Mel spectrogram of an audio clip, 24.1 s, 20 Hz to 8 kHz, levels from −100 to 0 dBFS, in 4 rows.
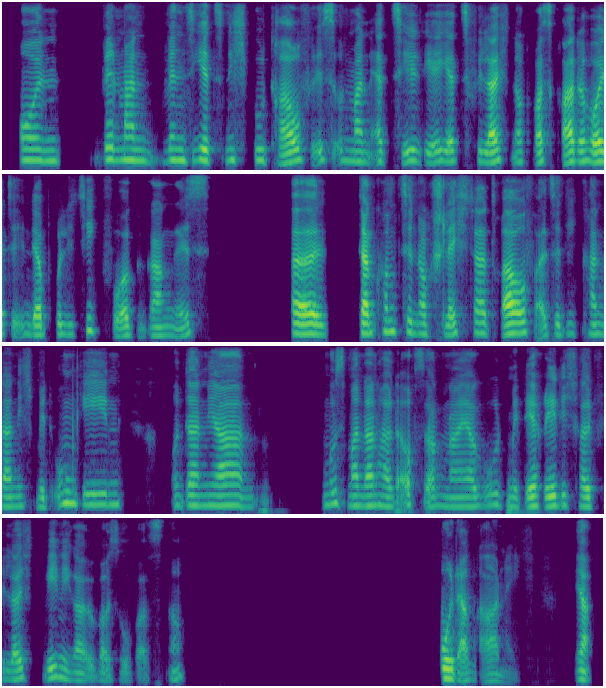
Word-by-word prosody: Und, 200 -2 -2 0.4
wenn 210 -2 -1
man 200 -2 -1
wenn 200 +1 -2
sie 190 - -11
jetzt 195 0 +2
nicht 205 0 -8
gut 200 -2 -6
drauf 175 +7 +2
ist 195 +3 -5
und 190 0 -12
man 180 -1 -3
erzählt 175 +1 -5
ihr 165 +3 -3
jetzt 180 -1 -2
vielleicht 175 +2 +4
noch, 175 0 -8
was 165 +2 0
grade 175 +1 +5
heute 175 +1 +6
in 170 +1 -12
der 160 - +5
Politik 170 +8 -8
vorgegangen 150 0 -4
ist, 170 - -9 0.8
äh, 170 -2 +9 0.3
dann 175 -1 +10
kommt 210 -1 -4
sie 200 - -2
noch 170 -2 -4
schlechter 180 +3 -1
drauf. 180 +3 +6
Also, 165 +1 -7
die 175 +1 -18
kann 170 0 -7
da 165 -1 0
nicht 170 0 -13
mit 155 -1 -8
umgehen 195 -1 -3 0.5
und 180 +1 -15
dann 180 -1 0
ja, 180 -2 0 0.7
muss 200 +1 -8
man 175 0 -3
dann 175 +1 +1
halt 165 -1 -4
auch - - -5
sagen, 165 +1 -8
na 160 0 -5
ja 160 0 -3
gut, 175 +3 -11
mit 155 - -9
der 170 +1 +2
rede 170 +2 +2
ich 175 -1 -18
halt 160 0 -1
vielleicht 155 +2 -6
weniger 160 -7 -4
über - - -12
sowas. - - -19
Ne? - - -13 2.6
Oder 160 -4 +5
gar 125 -2 -10
nicht. 95 -7 -26 0.5
Ja. - - +2
175 Hz, 160 wpm, -25 LUFS, 165-190 Hz, 2.6 s, dann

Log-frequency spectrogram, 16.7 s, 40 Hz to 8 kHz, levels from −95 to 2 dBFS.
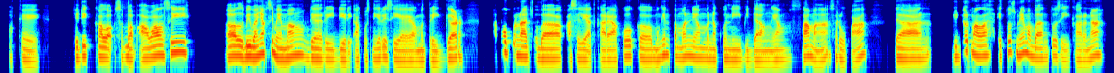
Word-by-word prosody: Oke, 105 -5 -5 0.5
jadi 135 +3 +1
kalau 135 -3 +3
sebab 125 -2 -1
awal 150 +5 +5
sih, 190 +3 +2 0.6
eee, - - +6
lebih 140 +1 +5
banyak 150 +6 +4
sih 170 - -5
memang 135 +2 +1
dari 115 -3 -1
diri 110 -4 -3
aku 110 +2 -7
sendiri 120 +1 -4
sih 115 -4 -2
ya 105 0 0
yang 100 +1 -4
men 105 - -8
trigger. 120 +6 +1 0.5
Aku 195 0 -1
pernah 140 -2 +5
coba 120 -3 +3
kasih 115 0 -5
lihat 110 -4 0
karya 110 0 +2
aku 145 +4 -2
ke 120 -4 -1
mungkin 145 +7 -4
teman 125 +2 -2
yang 125 -1 -2
menekuni 115 -2 -5
bidang 105 -1 -3
yang 110 +1 -5 0.2
sama, 140 +1 +3
serupa 115 -7 -3 0.4
dan 120 -1 +2 0.4
jujur 135 +10 -2
malah 150 -2 +4
itu 140 +7 -7
sebenarnya 170 0 0
membantu 125 +2 -1
sih. 105 -6 -8
Karena 115 +9 -1
120 Hz, 160 wpm, -21 LUFS, 110-140 Hz, 0.6 s, eee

